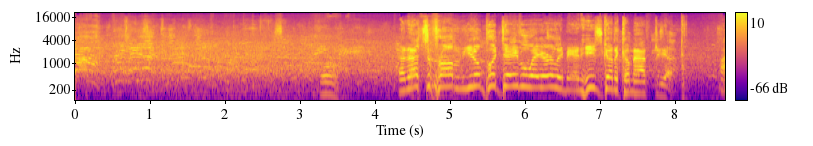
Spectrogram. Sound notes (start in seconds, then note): 0.0 crowd clamoring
